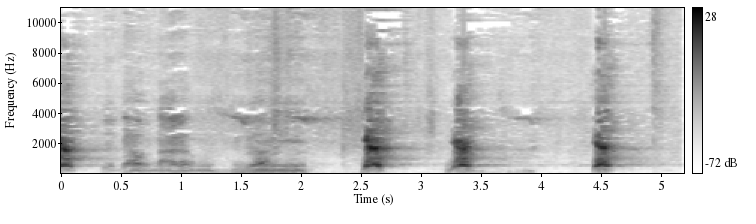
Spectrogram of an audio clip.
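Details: A dog that survived being seized in the jaws of a giant snake; excited human voices talk first, then three sharp, loud barks ring out roughly a second apart.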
